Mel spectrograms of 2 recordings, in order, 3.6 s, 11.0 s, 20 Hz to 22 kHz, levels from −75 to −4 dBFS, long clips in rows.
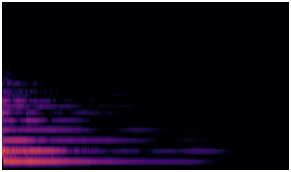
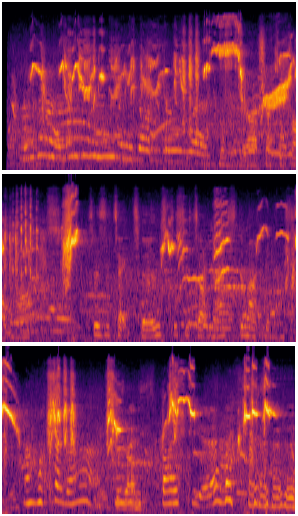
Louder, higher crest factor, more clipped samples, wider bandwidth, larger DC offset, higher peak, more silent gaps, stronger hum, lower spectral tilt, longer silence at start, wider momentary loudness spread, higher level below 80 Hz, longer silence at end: second, -41 LUFS vs -11 LUFS; about the same, 18 dB vs 14 dB; second, under 0.1% vs 0.1%; second, 5.8 kHz vs over 20 kHz; neither; second, -26 dBFS vs 0 dBFS; neither; neither; first, -2.5 dB/octave vs 1.5 dB/octave; about the same, 0 s vs 0.05 s; first, 24 LU vs 15 LU; second, under -90 dBFS vs -54 dBFS; first, 1 s vs 0 s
